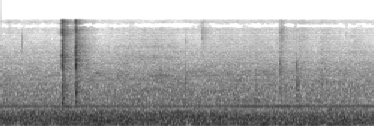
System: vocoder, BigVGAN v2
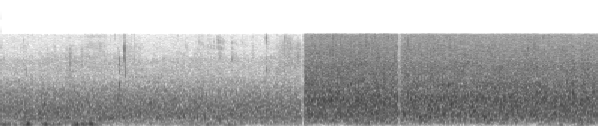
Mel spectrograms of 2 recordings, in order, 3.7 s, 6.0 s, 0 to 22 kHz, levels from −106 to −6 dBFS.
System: none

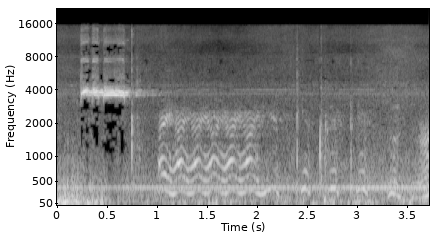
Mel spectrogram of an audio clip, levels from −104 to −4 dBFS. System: none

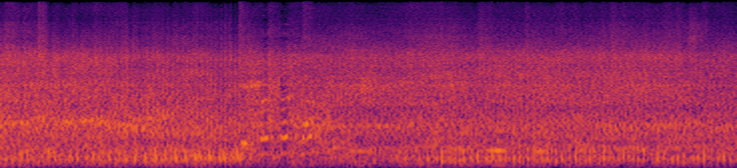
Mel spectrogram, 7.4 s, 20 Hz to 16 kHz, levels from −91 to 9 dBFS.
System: autoencoder, DAC-VAE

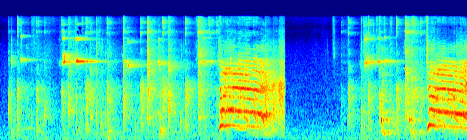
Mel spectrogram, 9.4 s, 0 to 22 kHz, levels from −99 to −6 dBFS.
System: vocoder, Vocos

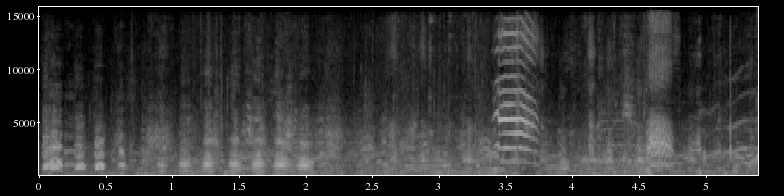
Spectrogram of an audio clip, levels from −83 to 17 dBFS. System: none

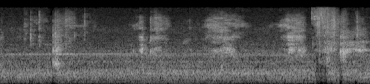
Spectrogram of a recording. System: none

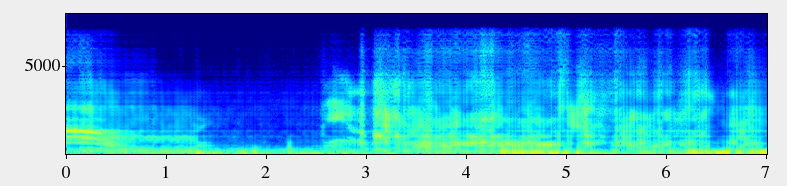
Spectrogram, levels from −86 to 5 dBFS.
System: vocoder, Vocos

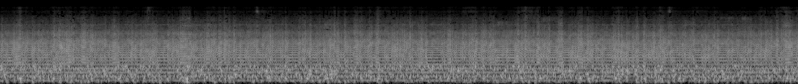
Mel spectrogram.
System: vocoder, Vocos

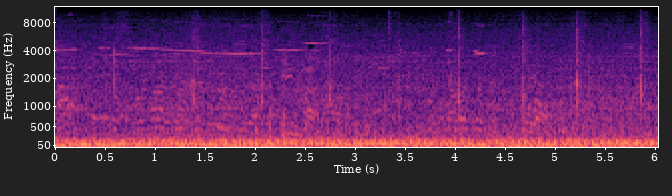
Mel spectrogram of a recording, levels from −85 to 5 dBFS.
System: none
